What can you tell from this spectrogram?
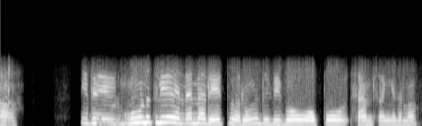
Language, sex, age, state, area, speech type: Tamil, female, 18-30, Tamil Nadu, urban, conversation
